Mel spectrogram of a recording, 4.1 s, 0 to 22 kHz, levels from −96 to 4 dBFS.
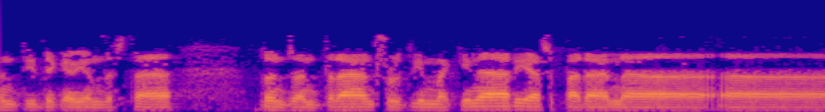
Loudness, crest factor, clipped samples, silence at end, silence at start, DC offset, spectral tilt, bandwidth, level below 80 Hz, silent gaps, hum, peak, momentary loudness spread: -29 LUFS; 20 dB; under 0.1%; 0 s; 0 s; under 0.1%; -2.5 dB/octave; 6.2 kHz; -62 dBFS; none; none; -10 dBFS; 5 LU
